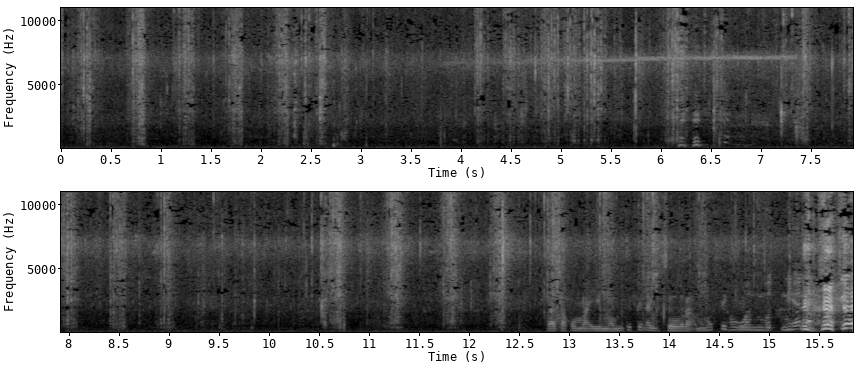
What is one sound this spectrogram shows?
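Roots tear and rustle as they are pulled from moss.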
